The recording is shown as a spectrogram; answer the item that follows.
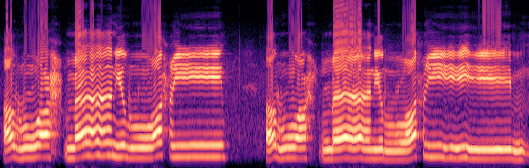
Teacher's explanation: اب اس کو پڑھیں گے الرحمن الرحیم، را کو موٹا کریں گے اور ہا کے ساتھ ملائیں گے، ہا حلق سے نکالیں گے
